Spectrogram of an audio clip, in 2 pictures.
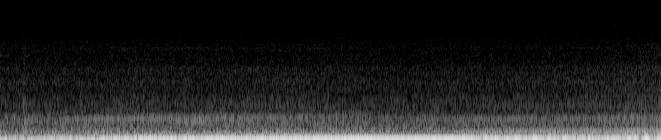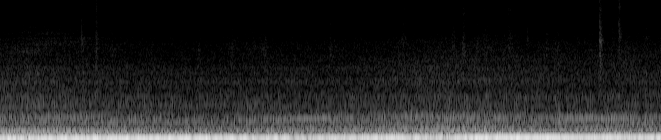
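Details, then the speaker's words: Diesel after air flow meter replacement and fault clearing with Diagbox, in second gear at full throttle: low heavy drone barely climbing in pitch, won't pull, no power, followed by heavy smoke. "je suis en deuxième elle repart pas là elle veut pas repartir ah là là"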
